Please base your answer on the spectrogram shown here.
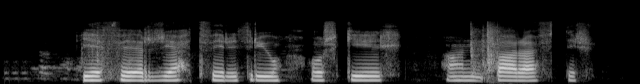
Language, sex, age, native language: Icelandic, male, 11, Icelandic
